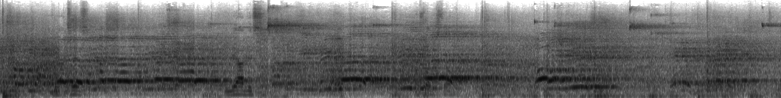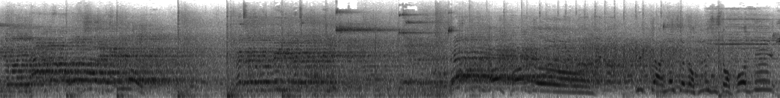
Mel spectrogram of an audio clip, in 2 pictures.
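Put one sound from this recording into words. Men shout to each other in a large echoing hall.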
